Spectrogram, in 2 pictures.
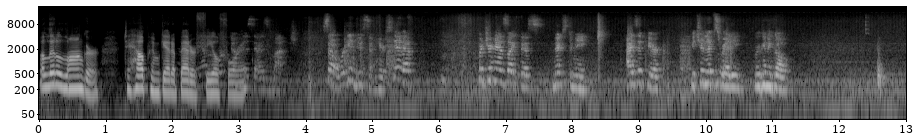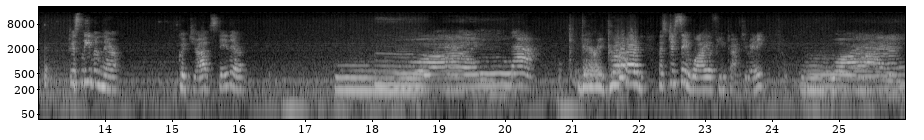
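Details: Adult woman speaking to a child; normal speech.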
